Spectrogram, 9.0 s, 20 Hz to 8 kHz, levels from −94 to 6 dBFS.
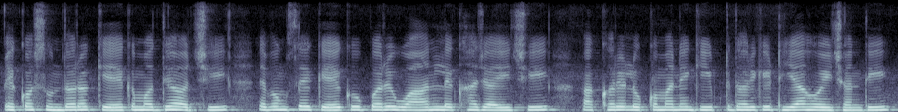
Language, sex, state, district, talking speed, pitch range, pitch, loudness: Odia, female, Odisha, Nuapada, 120 wpm, 200-215 Hz, 205 Hz, -11 LUFS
